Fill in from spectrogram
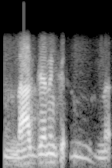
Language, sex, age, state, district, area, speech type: Kannada, male, 60+, Karnataka, Shimoga, urban, conversation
